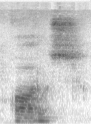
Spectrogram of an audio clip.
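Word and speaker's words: chorus: né tchero tchero tío o ch tem o mesmo som do k né assim esse exemplo é corus corus corus as próximas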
